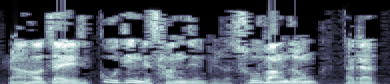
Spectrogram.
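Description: Husky middle-aged man, reflective panelist. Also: medium pitch, expressive, fast, dry recording. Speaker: panel guest. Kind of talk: conversational radio commentary. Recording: dull, muffled audio.

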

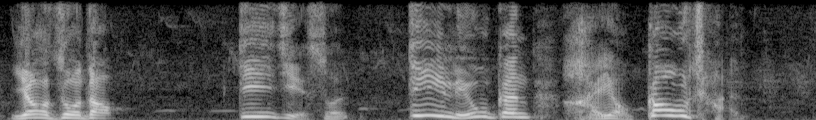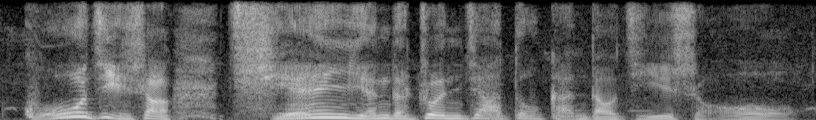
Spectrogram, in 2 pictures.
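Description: A pompous husky professor with wildly swooping pitch. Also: male voice, sing-song, unhurried, fairly bright tone, no echo, exaggerated voice. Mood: lecturing, self-assured. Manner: pompous, lecturing, didactic. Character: pompous older male agricultural research professor. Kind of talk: Chinese radio drama acting.

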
